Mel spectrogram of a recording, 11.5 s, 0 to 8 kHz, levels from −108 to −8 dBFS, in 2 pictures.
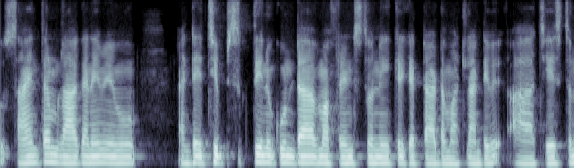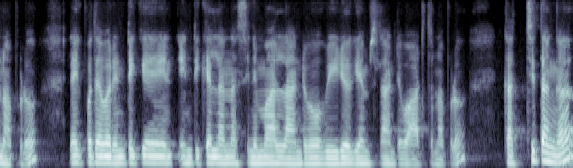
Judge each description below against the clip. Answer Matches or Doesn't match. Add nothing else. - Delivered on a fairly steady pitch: Matches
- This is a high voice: Doesn't match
